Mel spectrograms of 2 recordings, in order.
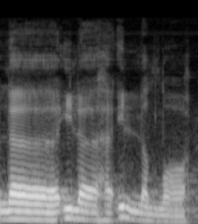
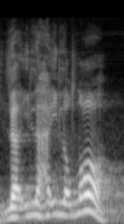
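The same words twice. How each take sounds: First: It is said softly and slowly. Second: It is said in a forceful, pushing way. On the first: The dying person is allowed to follow at their own pace. The speaker calls it right. "Bagi dia ikut pelan-pelan" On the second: The dying person is being pressured to repeat it. The speaker calls it wrong. "jangan kita paksa sebut la ilaha illallah"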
